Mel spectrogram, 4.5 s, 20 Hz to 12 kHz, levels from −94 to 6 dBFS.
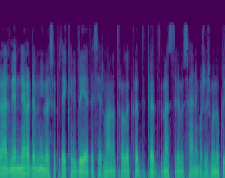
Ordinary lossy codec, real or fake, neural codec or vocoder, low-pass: MP3, 32 kbps; fake; codec, 16 kHz, 1 kbps, FunCodec, trained on LibriTTS, 50 frames a second; 7.2 kHz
